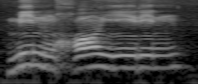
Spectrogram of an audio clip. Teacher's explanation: Nun sukun bertemu kho yang terletak di ujung tenggorokan.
